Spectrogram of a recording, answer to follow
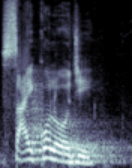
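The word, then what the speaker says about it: psychology: यदि किसी वर्ड में पी एस साथ में हो तो पी का उच्चारण साइलेंट होता है जैसे साइकोलॉजी साइकेट्रिस्ट सूडो साइकोथेरेपी इन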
